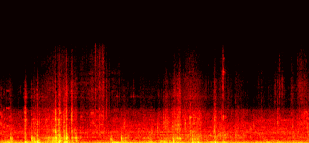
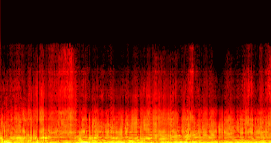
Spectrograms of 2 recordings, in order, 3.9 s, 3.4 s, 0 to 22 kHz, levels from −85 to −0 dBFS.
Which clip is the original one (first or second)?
first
